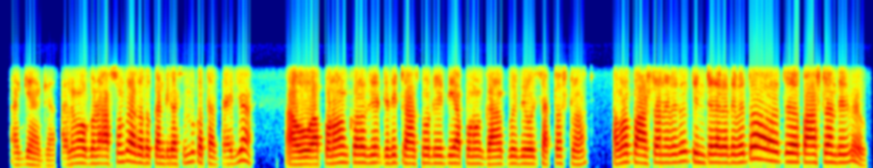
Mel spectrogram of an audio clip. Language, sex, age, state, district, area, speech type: Odia, male, 18-30, Odisha, Nayagarh, rural, conversation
